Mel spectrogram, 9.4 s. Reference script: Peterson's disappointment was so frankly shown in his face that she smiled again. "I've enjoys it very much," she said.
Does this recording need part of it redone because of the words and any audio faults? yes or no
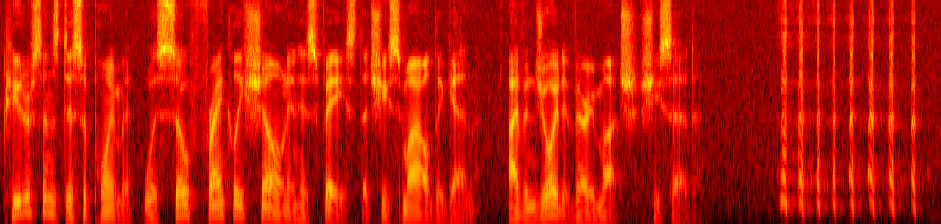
yes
